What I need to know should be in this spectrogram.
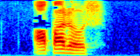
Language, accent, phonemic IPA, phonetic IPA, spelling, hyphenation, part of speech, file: Armenian, Eastern Armenian, /ɑpɑˈɾoʃ/, [ɑpɑɾóʃ], ապարոշ, ա‧պա‧րոշ, noun, Hy-ապարոշ.ogg
- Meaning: diadem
